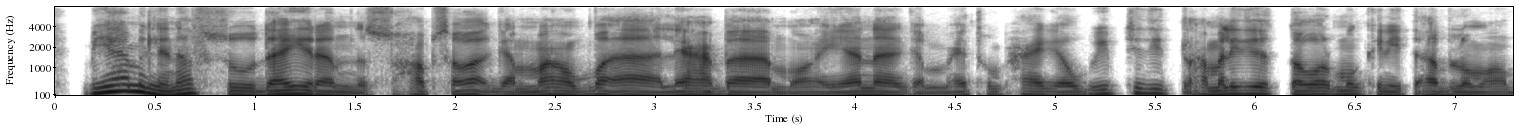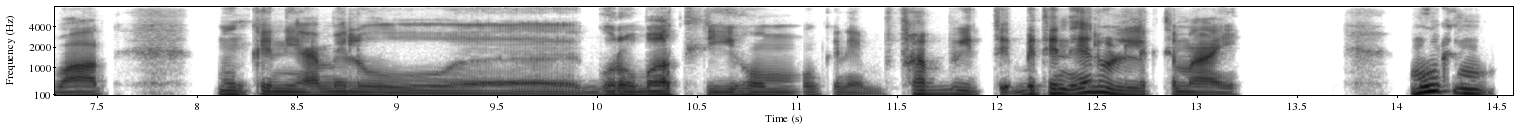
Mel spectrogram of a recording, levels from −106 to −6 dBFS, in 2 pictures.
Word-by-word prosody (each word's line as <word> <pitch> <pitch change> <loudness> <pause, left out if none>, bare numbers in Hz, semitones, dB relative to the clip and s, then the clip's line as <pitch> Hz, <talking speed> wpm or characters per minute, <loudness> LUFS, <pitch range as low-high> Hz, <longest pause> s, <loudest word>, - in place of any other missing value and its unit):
بيعمل 190 0 +6
لنفسه 115 -3 +1
دايرة 115 -1 +4
من 90 -4 -5
الصحاب، 80 - -4
سواء - - +1
جمّعهُم 100 +3 -1
بقى 105 -4 +1
لعبة 95 -2 +2
مُعينة، 90 +4 -1
جمعِتهم 95 +2 -8
حاجة، 100 -2 -4
وبيبتدي 135 +8 -4
ت 130 - -20
العملية 115 +1 0
دي 120 -1 +1
تتطوّر، 110 0 -1
ممكن 115 -2 -4
يتقابلوا 95 -1 -3
مع 90 +1 -4
بعض، 95 +2 0 0.5
ممكن 105 -3 0
يعملوا 95 -1 -1 0.9
جروبات 105 +4 +1
ليهم 95 0 -2
ممكن 95 -2 -8
يب 75 -2 -10
فبت 120 -3 -2
بتنقلوا 145 +7 +4
للاجتماعية. 100 -7 0 0.9
ممكن 165 -6 +7
100 Hz, 130 wpm, -24 LUFS, 95-115 Hz, 0.9 s, ممكن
